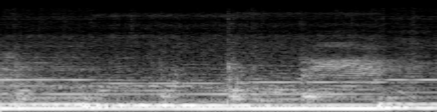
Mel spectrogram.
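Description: Live music accompanying a kuda lumping dance: sustained deep bass tones under a held higher note, with regular drum strokes.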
